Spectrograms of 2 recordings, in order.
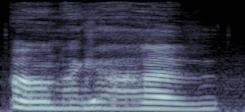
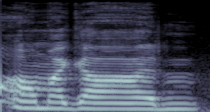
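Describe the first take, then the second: First: Slow, loud smitten gush; drawn out and adoring; overwhelmed by cuteness. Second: Loud breathy gush; overwhelmed by cuteness. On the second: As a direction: gasp it out, smitten. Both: Real, not acted. Gushing over cute character.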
